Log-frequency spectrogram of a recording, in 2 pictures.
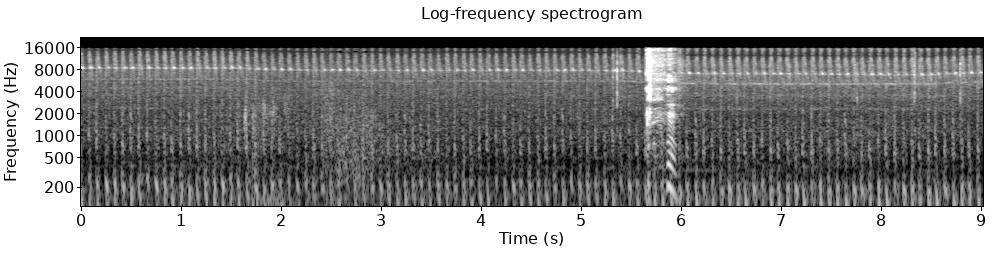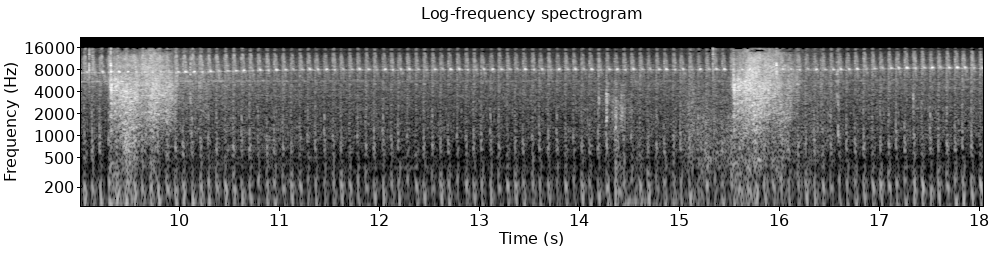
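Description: Helicopter rotors thump steadily overhead.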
